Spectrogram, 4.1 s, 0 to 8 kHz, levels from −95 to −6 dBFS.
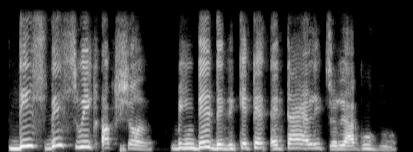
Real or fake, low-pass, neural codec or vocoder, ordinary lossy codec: fake; 7.2 kHz; codec, 44.1 kHz, 3.4 kbps, Pupu-Codec; none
